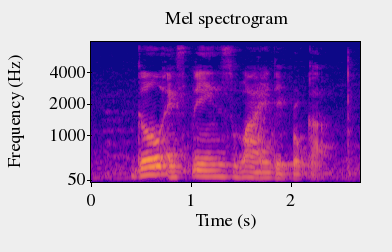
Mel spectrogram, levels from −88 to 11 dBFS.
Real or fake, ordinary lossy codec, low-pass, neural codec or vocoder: fake; none; 7.2 kHz; codec, 16 kHz, 8 kbps, FreqCodec, larger model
